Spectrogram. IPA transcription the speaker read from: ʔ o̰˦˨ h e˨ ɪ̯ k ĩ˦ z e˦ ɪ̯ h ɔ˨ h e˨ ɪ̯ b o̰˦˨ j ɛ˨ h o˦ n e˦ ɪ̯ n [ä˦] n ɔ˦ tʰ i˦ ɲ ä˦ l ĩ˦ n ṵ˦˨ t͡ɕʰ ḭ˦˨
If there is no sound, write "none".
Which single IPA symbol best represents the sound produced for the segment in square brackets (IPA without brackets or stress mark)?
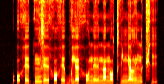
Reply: ä˦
